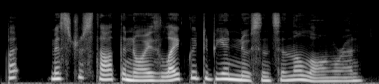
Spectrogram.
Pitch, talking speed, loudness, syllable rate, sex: 210 Hz, 220 wpm, -15 LUFS, 6.1 syllables/s, female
